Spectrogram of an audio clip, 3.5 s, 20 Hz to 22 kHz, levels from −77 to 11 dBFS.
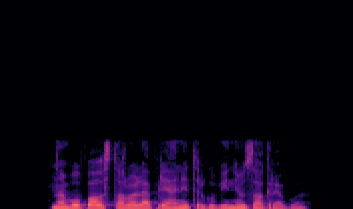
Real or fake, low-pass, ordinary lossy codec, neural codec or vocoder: real; 7.2 kHz; none; none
